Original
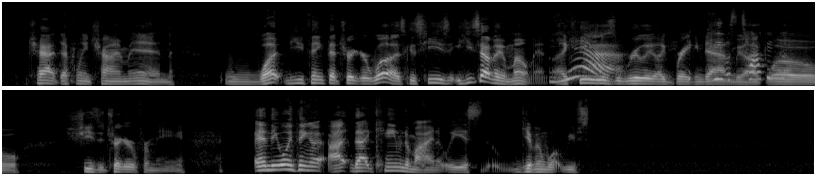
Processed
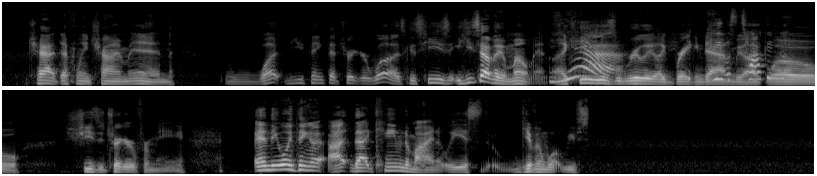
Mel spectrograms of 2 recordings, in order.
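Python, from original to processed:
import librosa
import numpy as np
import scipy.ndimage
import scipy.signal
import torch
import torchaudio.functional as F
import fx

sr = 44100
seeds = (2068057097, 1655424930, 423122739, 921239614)

y = fx.gain(x, sr, db=fx.line((1.63, 4.5), (2.32, -6.0), (3.63, -6.0), (4.59, 5.5)))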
